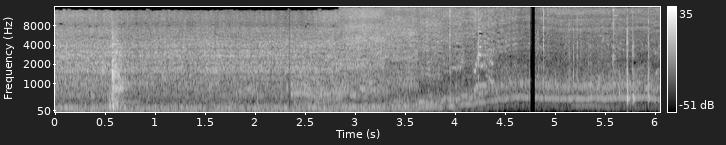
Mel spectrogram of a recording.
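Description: Chopped boiled tomatoes sizzling in hot butter in a metal kadai while a steel spoon stirs them. The spoon knocks against the pan once about half a second in and clinks a few times near the end.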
